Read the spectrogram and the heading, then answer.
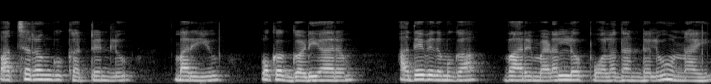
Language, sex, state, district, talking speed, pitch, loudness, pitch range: Telugu, female, Andhra Pradesh, Anantapur, 100 wpm, 195 Hz, -17 LUFS, 185-205 Hz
